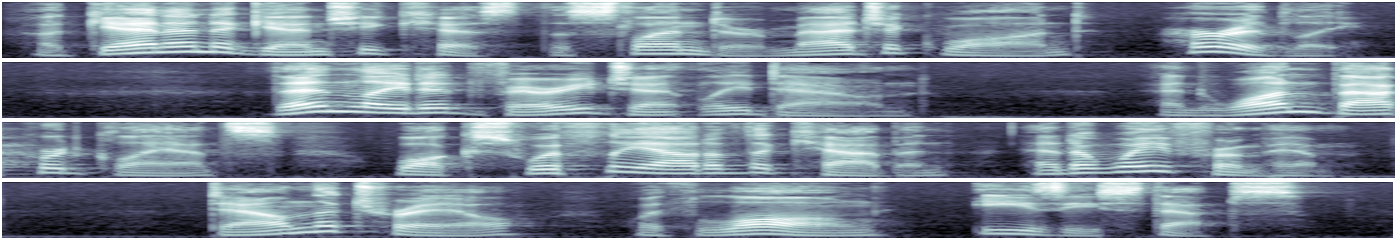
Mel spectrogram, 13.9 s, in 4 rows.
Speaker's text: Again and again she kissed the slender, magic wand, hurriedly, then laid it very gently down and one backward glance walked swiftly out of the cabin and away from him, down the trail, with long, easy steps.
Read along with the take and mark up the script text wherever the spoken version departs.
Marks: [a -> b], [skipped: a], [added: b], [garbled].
Again and again she kissed the slender, magic wand, hurriedly, then laid it very gently down and one backward glance walked swiftly out of the cabin and away from him, down the trail, with long, easy steps.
